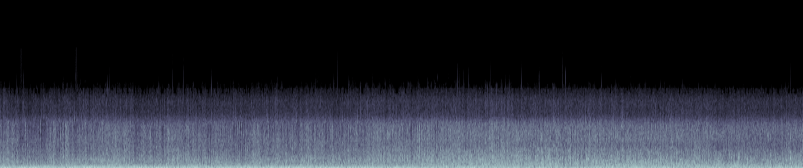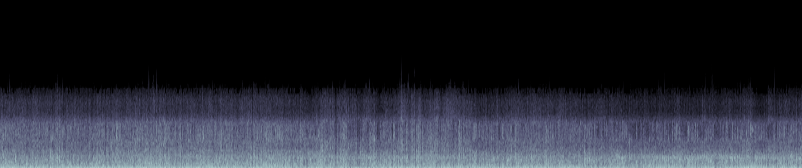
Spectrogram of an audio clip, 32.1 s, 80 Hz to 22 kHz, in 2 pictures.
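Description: Yamaha X-MAX 250 scooter's single-cylinder four-stroke engine running at a steady high cruising speed, under a loud, continuous rush of wind over the microphone, in a road tunnel. The sound stays steady throughout, with no shifts or revving.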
